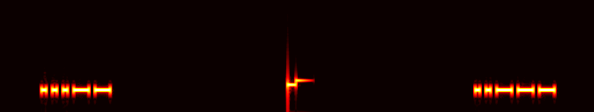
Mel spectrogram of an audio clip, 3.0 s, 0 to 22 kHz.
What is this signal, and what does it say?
Morse code, heard as a keyed tone, about 44 wpm, 700 Hz. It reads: 3 2
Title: Single Character (Letter:Number:Punctuation:Prosign) 45wpm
